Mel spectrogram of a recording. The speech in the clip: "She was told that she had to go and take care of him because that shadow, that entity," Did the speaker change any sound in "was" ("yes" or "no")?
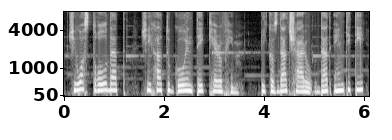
yes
